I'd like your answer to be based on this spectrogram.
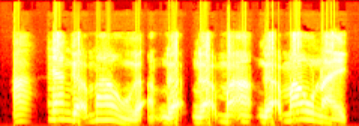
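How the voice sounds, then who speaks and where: Guy preaching, really high forceful voice, asks the crowd stuff, dry sound. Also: lively intonation, moderate pace, dry recording, rough recording. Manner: keeps asking the audience rhetorical questions. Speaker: preacher addressing Islamic boarding school students. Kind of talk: sermon.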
